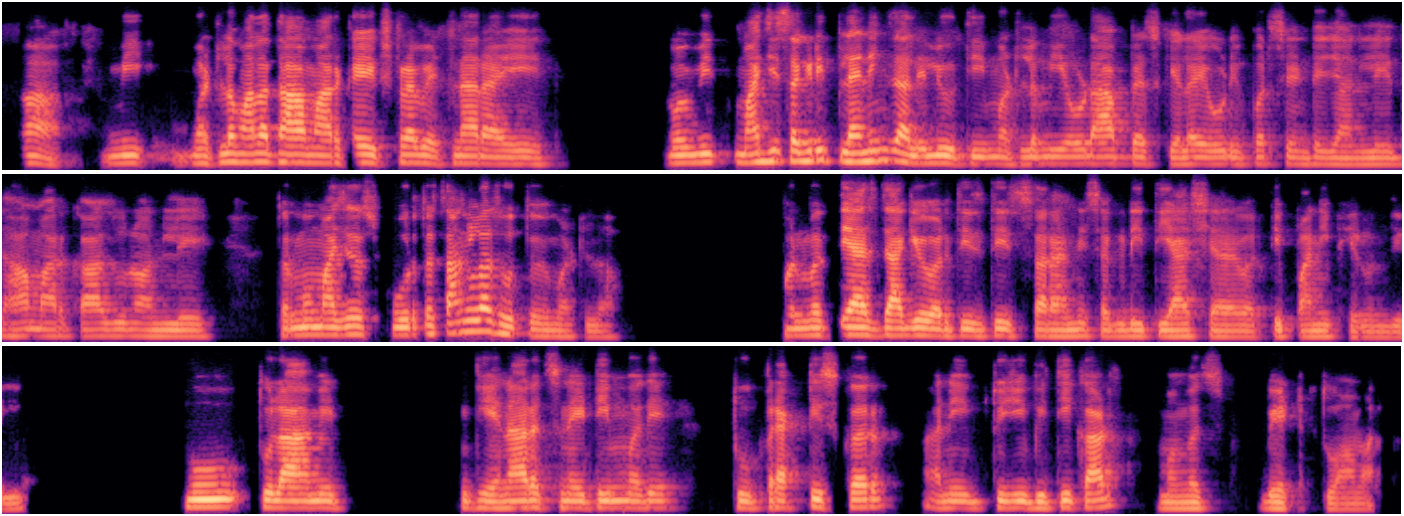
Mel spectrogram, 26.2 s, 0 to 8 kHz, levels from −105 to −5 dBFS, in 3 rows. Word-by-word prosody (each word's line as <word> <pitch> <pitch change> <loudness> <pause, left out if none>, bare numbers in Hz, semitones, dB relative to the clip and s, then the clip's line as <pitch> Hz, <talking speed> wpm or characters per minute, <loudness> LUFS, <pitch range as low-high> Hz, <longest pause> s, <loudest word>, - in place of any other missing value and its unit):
हां. 130 -4 -1 0.4
मी 135 - 0 0.4
म्हटलं 140 +4 +1
मला 150 +1 +4
10 145 -1 +8
मार्क 135 -1 +1
एक्स्ट्रा 140 0 +2
भेटणार 130 0 0
आहेत. 115 -2 -1 0.8
मग 135 +1 +1
मी 150 +1 +2 0.2
माझी 160 +4 +4
सगळी 175 +1 +4
प्लॅनिंग 165 +3 +5
झालेली 135 -5 +3
होती. 125 -1 -1
म्हटलं, 120 +1 -5
"मी 125 - -4
एवढा 125 0 -1
अभ्यास 120 -1 -3
केला. 115 0 -2
एवढे 115 -1 -3
पर्सेंटेज 115 -1 -6
आणले. 110 +1 -5
10 115 +2 -2
मार्क 115 0 -6
अजून 115 0 -3
आणले. 110 0 -3 0.5
तर 125 - -2
मग 135 +2 +2
माझा 140 +2 +3
स्कोर 135 -1 -1
तर 150 - +1
चांगलाच 195 0 +4
होतोय 120 -6 -2
म्हटलं." 100 -1 -11 1.1
पण 125 0 -1
मग 130 - +1
त्याच 135 -3 +7
जागेवरती 125 -3 +3
ती 125 -2 0
सरांनी 115 -1 -1
सगळी 110 0 -3
ती 110 - +1
आशावरती 105 -2 -3
पाणी 105 0 -2
फिरवून 95 0 -8
दिलं. 100 +1 -6 0.8
तू, 135 +1 +5 0.2
तुला 125 -1 +6
आम्ही 120 0 +1 0.9
घेणारच 120 +1 +2
नाही 120 -1 +2
टीममध्ये. 120 0 0 0.4
तू 120 -2 0
प्रॅक्टिस 120 +1 +1
कर 130 +1 +3 0.4
आणि 120 +1 -2 0.2
तुझी 120 0 +2
भीती 115 +2 0
काढ. 125 +1 +4 0.3
मगच 110 0 -3 0.3
भेट 110 -1 -1
तू 100 - -6
आम्हाला. 95 0 -8
120 Hz, 150 wpm, -25 LUFS, 115-135 Hz, 1.1 s, 10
